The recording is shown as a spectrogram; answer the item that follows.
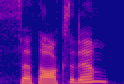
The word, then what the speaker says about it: Sethoxydim: Cethoxidim, I hope I'm saying that right, but that's going to be the active ingredient in the herbicide that you're wanting to use. So it's Seth, S-E-T-H, O-X-Y-D-I-M.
